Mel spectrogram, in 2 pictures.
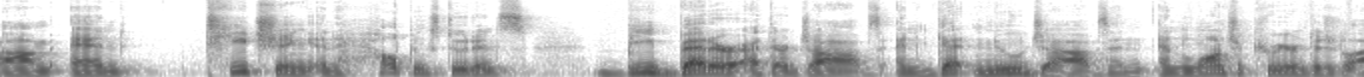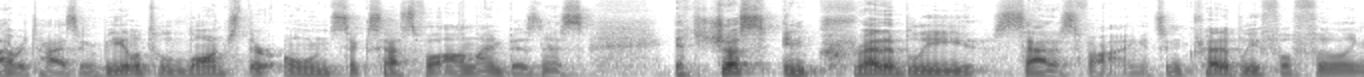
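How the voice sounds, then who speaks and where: In a very clean recording with a silent background, a man speaks fairly quickly at a medium pitch. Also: ordinary pitch variation. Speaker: online course instructor. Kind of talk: lecture. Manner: fast.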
